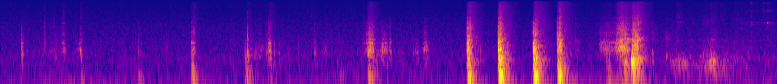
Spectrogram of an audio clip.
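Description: Cardboard jigsaw puzzle pieces being fitted and pressed down onto a tabletop by hand. Scattered soft clicks are followed about halfway through by four sharp taps in quick succession and then a brief rubbing scuff.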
